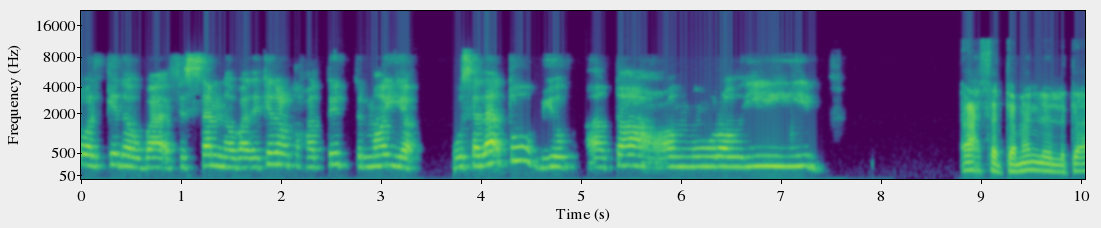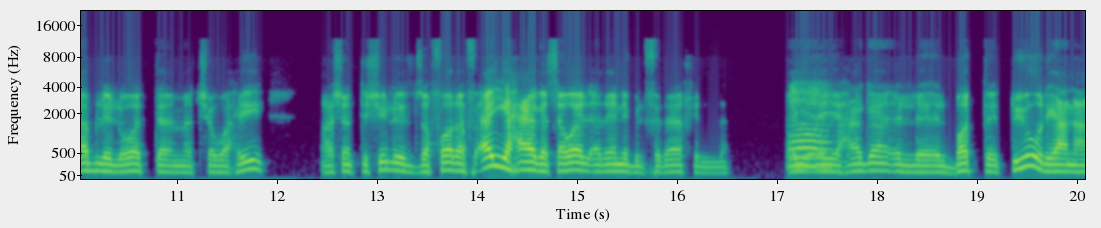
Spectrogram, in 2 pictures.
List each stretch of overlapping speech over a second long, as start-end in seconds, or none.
none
